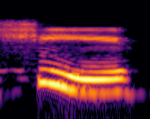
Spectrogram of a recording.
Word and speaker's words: sidhe: Like, so the she, which is spelled SIDHE in like Irish or Celtic or whatever, like means just like the underworld.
